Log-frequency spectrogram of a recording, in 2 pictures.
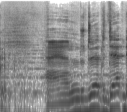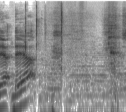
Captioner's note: stutters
